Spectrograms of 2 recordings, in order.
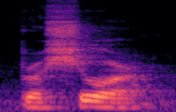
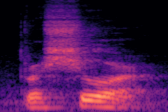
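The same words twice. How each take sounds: No difference in how they are said.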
